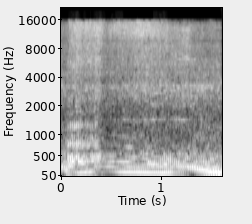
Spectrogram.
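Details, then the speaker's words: Yamaha Spark 135 after a major service with a new carburetor replacing the old one, new spark plug and water pump work; throttle blips give a clean, even rise and fall with no stumble, ready to use. "เร่งขึ้นดีอะไรดีหมดทุกอย่างนะครับก็พร้อมใช้นะครับ"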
